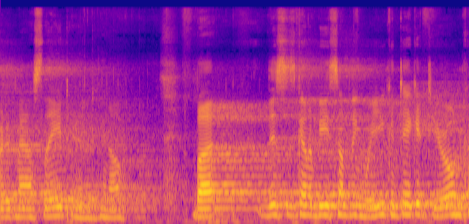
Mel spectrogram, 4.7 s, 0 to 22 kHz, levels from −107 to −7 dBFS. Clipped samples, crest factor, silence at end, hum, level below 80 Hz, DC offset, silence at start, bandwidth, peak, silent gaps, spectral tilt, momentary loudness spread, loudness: under 0.1%; 20 dB; 0 s; none; -52 dBFS; under 0.1%; 0 s; 19 kHz; -6 dBFS; none; -5 dB/octave; 11 LU; -25 LUFS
